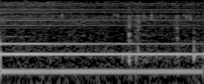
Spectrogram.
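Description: Buddhist bowl bell ringing out after a single strike, a steady low hum with a few higher overtones fading slowly.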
